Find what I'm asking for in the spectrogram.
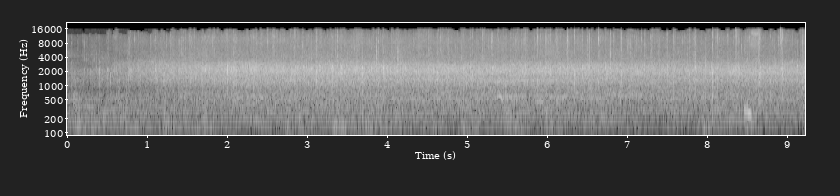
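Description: Audience applause at a university graduation ceremony for engineering graduates, rising over the first two seconds into a sustained, fairly distant patter of many clapping hands.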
